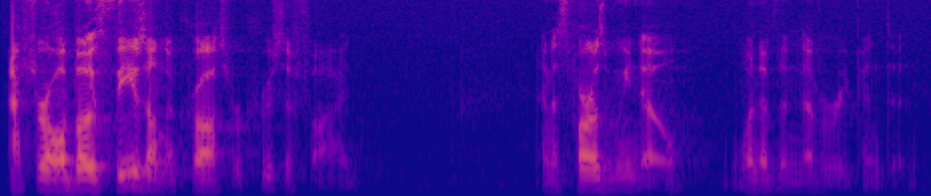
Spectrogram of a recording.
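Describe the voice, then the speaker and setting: A man preaching a sermon to his church, earnest, with rhetorical questions and drops to a low voice for emphasis. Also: moderate pace, gravelly, darkish tone. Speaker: pastor.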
